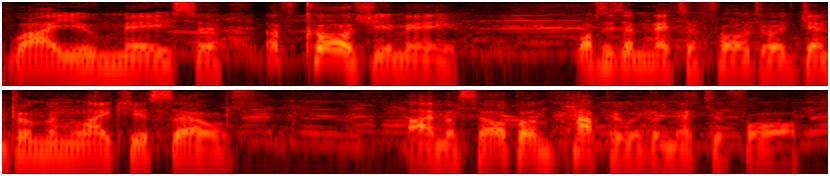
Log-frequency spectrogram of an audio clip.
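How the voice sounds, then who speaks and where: A man playing a wry, deferential working-class village sexton in a radio drama, folksy and gently teasing. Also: mid-range voice, moderate pace, music in the background, lightly acted. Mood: wry, respectful.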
